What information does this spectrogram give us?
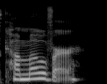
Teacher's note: instead of pausing the sound flows from the consonant straight into the vowel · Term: consonant to vowel linking, Consonant to vowel linking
